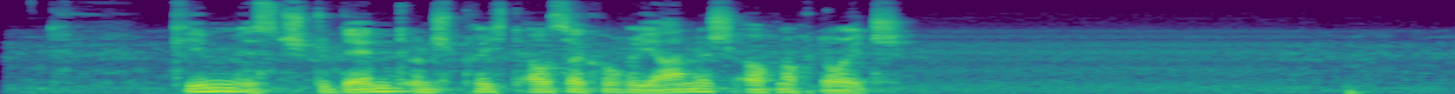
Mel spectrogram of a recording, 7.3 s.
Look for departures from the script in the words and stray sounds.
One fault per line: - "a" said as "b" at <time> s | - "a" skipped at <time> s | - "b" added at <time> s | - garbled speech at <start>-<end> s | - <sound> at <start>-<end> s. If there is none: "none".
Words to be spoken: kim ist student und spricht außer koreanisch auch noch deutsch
none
